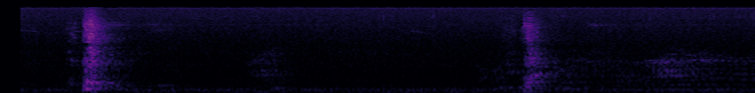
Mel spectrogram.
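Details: Bruno, a Neapolitan Mastiff, turns protective on seeing his own reflection in a mirror indoors: two short, sharp barks roughly three seconds apart, each followed by a softer huff, over a steady low hum.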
